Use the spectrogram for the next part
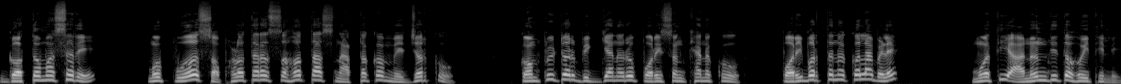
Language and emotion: Odia, happy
